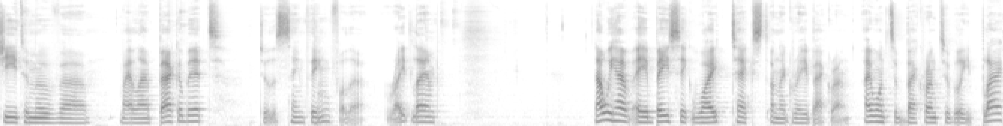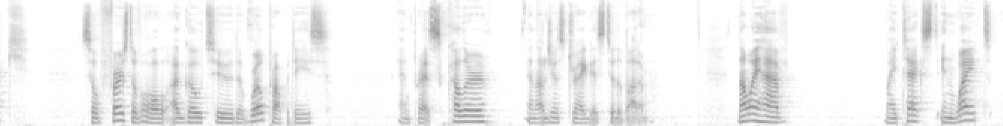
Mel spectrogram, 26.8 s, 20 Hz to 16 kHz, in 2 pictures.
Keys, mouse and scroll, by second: 2.2 click, 4.2 g, 16.7 click, 19.3 click.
